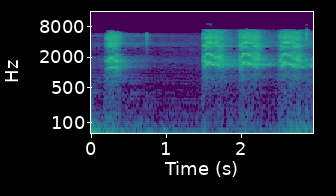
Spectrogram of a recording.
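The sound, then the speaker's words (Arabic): A crow caws in harsh, raspy calls: one caw and a faint short call, then after a pause three loud caws in quick succession. “بقالي أكتر من شهر بصحى على صوت غراب.”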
